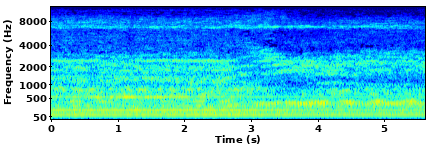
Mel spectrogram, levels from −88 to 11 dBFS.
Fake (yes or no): no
